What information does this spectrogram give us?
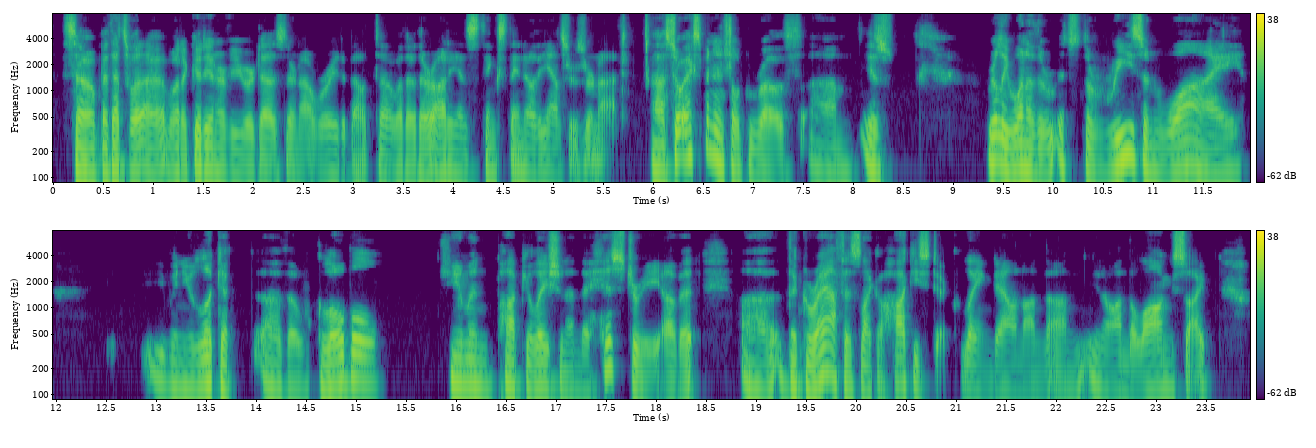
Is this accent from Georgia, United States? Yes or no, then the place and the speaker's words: no; Colorado Springs, Colorado, United States; in the American West and in my hometown of Colorado Springs.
